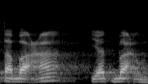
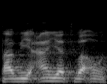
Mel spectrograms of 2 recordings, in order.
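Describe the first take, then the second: First: The first word has 'a' as its middle vowel. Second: The first word has 'i' as its middle vowel. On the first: The speaker calls it wrong. "tidak ada taba'a yatba'u" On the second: The speaker calls it right. "tapi adanya tabi'a"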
